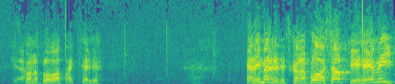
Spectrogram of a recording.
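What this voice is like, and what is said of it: Panicked yelling. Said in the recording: “Stop yelling”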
